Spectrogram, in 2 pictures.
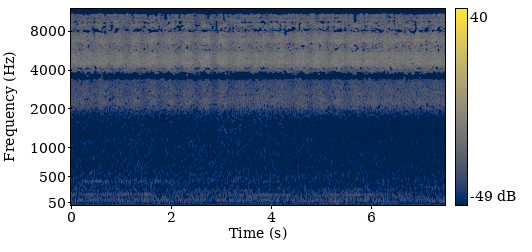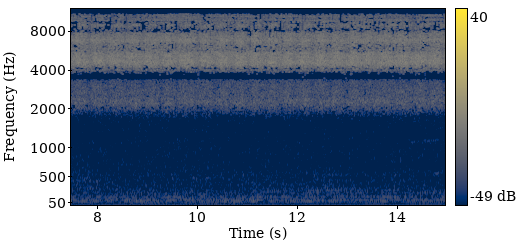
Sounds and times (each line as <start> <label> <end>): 0.0 cricket chirping 14.9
